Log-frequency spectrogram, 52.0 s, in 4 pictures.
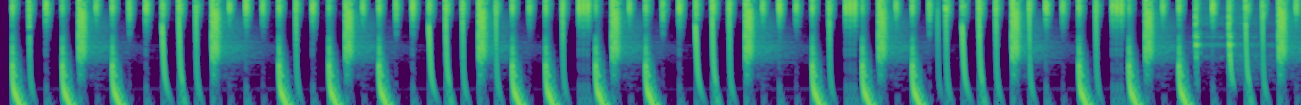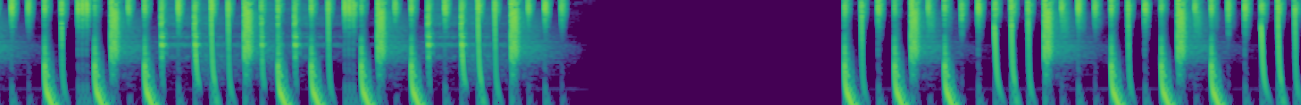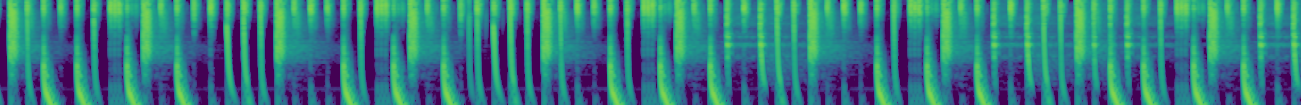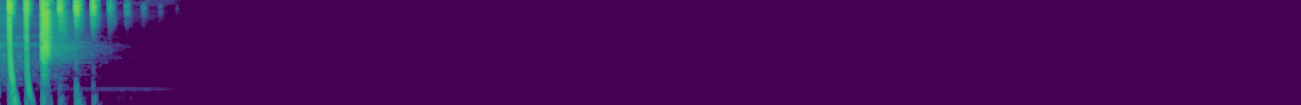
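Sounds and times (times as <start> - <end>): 
drums: 0.1 - 18.7, 21.5 - 40.2.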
